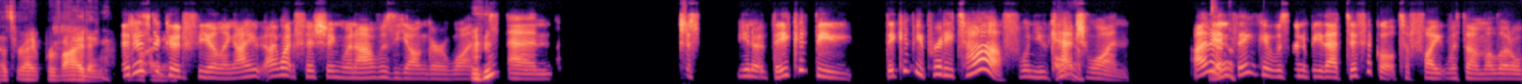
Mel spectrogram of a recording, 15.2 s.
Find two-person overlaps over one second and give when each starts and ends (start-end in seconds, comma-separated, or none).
none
